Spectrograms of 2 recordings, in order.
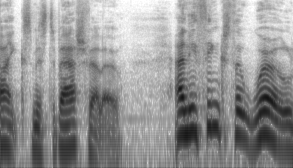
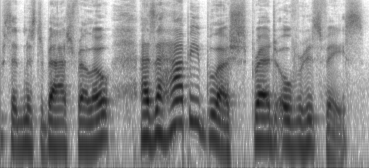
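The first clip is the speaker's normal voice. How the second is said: ordinary delivery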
